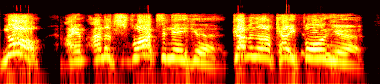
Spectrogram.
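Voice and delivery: hammed-up Arnold shouting his rank; proud bellow of his own name and office; mock proud shout. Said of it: "Arnold proclaims his title".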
